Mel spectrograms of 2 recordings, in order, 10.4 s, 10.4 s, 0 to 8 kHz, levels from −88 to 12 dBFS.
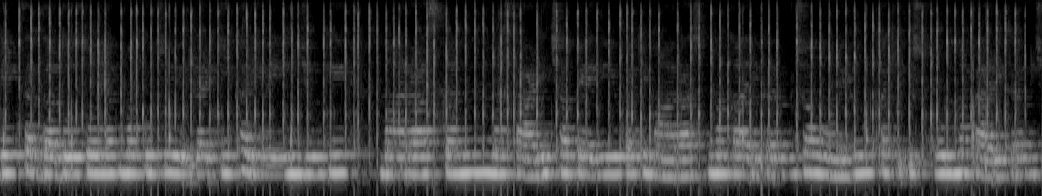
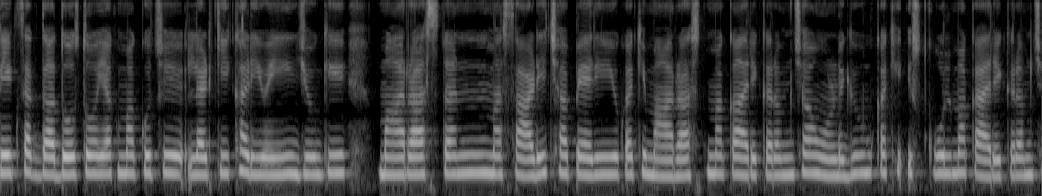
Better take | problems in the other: second | background sound (Mechanisms); 15 dB below the speech // room echo; dies away in 0.6 s

